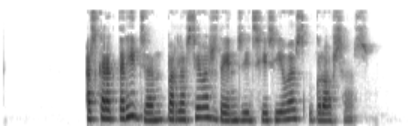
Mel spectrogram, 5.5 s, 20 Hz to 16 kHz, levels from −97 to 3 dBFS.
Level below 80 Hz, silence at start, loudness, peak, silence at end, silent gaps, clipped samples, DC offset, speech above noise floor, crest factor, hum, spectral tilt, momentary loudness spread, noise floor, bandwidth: -74 dBFS; 1.15 s; -22 LUFS; -2 dBFS; 0.6 s; none; under 0.1%; under 0.1%; over 68 dB; 20 dB; none; -4 dB/octave; 14 LU; under -90 dBFS; 11.5 kHz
